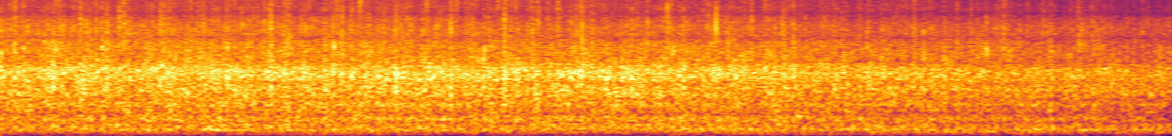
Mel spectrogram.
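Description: Large audience applauding, a dense patter of many hands clapping that slowly fades away over the last couple of seconds.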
